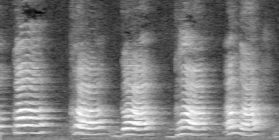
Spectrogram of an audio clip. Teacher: ये हो जाते हैं उच्चारण स्थान की दृष्टि से कंठ है, क्योंकि इनका उच्चारण कंठ से होता है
